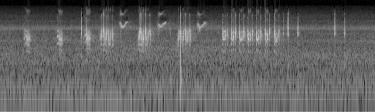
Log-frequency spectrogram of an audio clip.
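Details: Oriental reed warbler in Oyama, Tochigi, Japan, delivering harsh croaking phrases in short bursts that build into a fast rattling series of scratchy notes, mixed with thin, high, upslurred whistles and a low background hum.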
